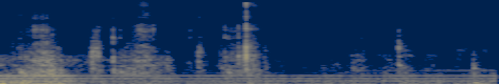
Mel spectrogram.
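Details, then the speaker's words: Necchi Esperia sewing machine after fixing frozen feed dogs (a loose screw was tightened, and the owner suspects the pin was not popping enough): in a quiet room a single light click is heard as the pin seats, and the feed dogs are back up, engaging normally. "So if you go like this, you hear that click? Now the feed dogs are"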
